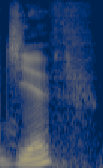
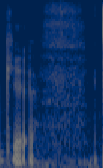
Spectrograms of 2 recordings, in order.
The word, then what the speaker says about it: GIF: Because it's GIF and then JIF. Mm-hmm. Because they're like, you don't say Jaffix. – Right. – You know, it's graphics. – GIF.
